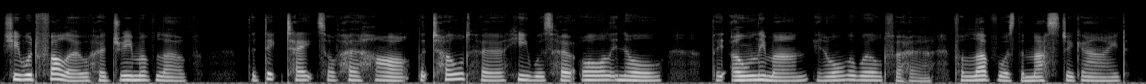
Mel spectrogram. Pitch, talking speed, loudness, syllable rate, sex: 190 Hz, 190 wpm, -20 LUFS, 4.2 syllables/s, female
